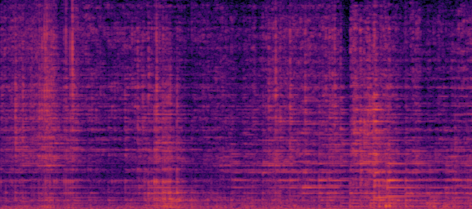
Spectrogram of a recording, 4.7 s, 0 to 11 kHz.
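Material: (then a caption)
Metal. Fingertips and nails tap the rim and dimpled interior of a large, shallow, empty gold hammered metal bowl. The soft taps set off bright metallic ringing with layered overtones centered around 1.5 kHz, and each tone lingers and overlaps into a continuous shimmering hum.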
